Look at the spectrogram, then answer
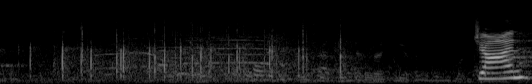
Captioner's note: applause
